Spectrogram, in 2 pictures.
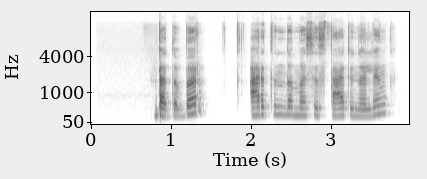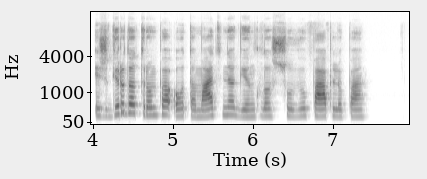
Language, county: Lithuanian, Utena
